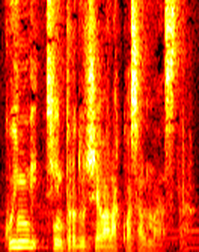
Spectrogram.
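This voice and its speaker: Male storyteller, low voice, scripted dramatic historical narration, soft music in background. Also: big pitch swings, fast talker, breathy edge.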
